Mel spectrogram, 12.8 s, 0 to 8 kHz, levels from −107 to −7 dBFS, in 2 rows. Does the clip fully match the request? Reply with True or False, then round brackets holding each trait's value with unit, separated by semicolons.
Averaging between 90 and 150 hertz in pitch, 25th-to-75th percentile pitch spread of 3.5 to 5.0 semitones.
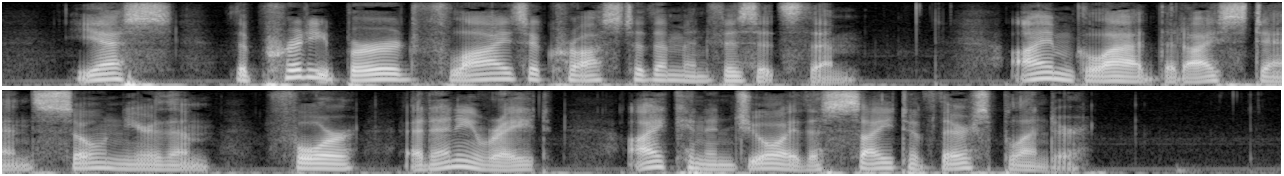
True (135 Hz; 4.3 semitones)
